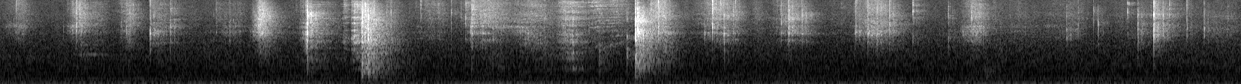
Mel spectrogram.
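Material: Paint.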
